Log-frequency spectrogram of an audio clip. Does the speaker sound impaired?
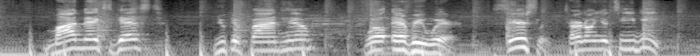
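No.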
